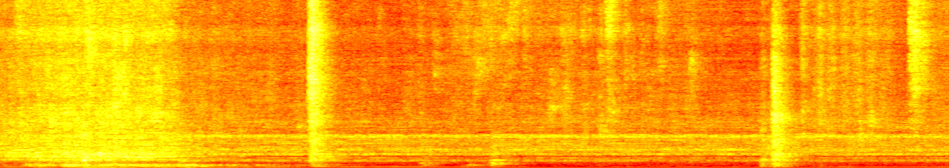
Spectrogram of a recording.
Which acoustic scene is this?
restroom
